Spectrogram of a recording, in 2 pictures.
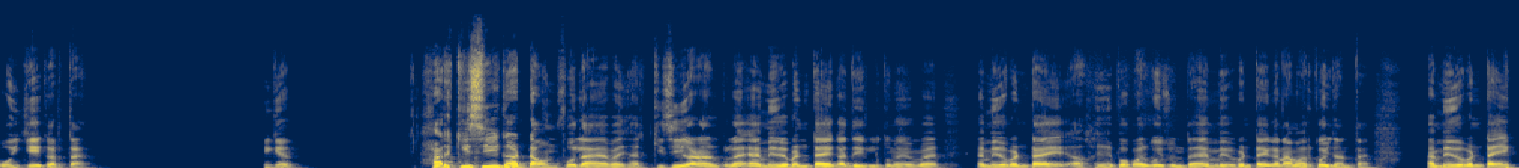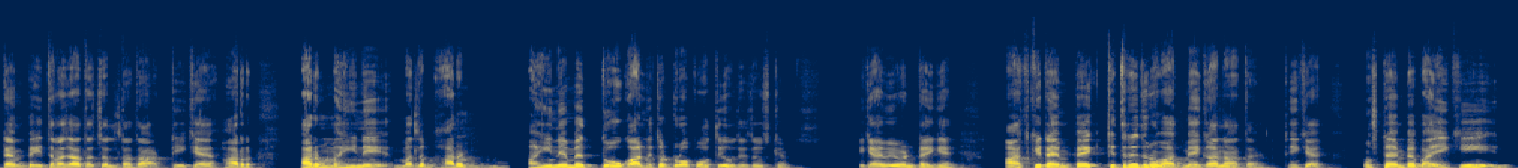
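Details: Male, self-identified person who stammers, speaking in his own commentary with word repetitions; stuttering.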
